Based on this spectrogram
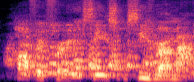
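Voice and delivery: usual speaking voice

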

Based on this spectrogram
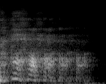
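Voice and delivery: high, loud staged belly laugh; mock cracking up. Joke teller acting the whole jail cracking up, mock laughter. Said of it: "everyone in the whole jail just starts cracking up".

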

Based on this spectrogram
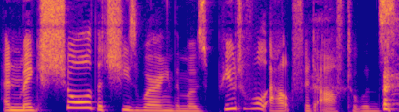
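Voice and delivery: hammed-up royal English accent; Prince William. Prince boasting about his wife, mock-royal English accent. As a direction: keep up the proper princely English. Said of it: "do you like Prince William".

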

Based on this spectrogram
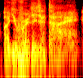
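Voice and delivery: very low, raspy whispered threat; imitating the badass villain. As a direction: whisper it way down low, like a killer clown. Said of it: "Like that guy?".

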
